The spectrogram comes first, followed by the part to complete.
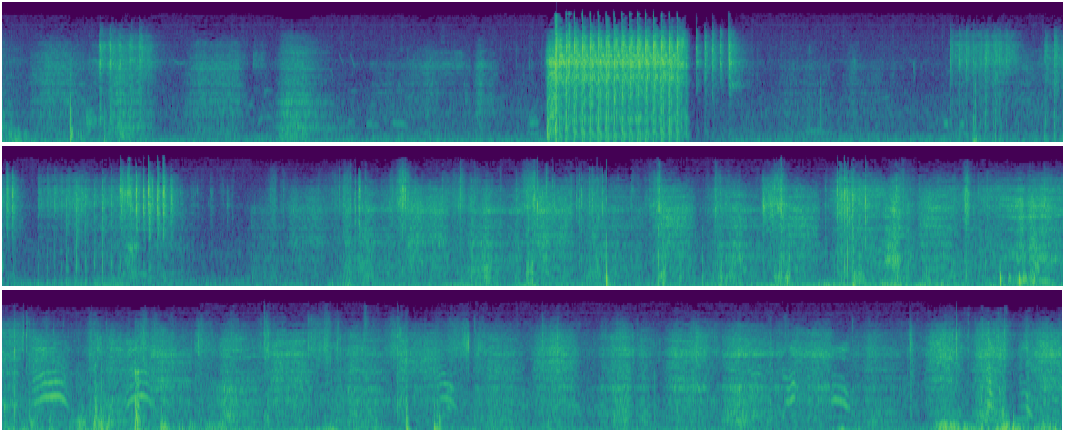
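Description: Airsoft rifle firing a loud full-auto burst of about a second and a half, close to the microphone, followed a few seconds later by shorter, weaker bursts. Through the rest come scattered clicks and rustling in grass as the player moves.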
